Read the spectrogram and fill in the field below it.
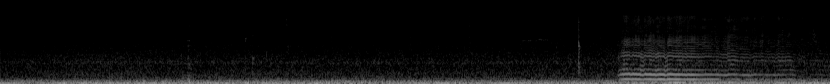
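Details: Bee foraging from flower to flower in a strawberry field, 19 June 2011, recorded from 5 cm or closer: after six seconds of low rumbling background, a steady low harmonic buzz starts and holds for about two seconds.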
